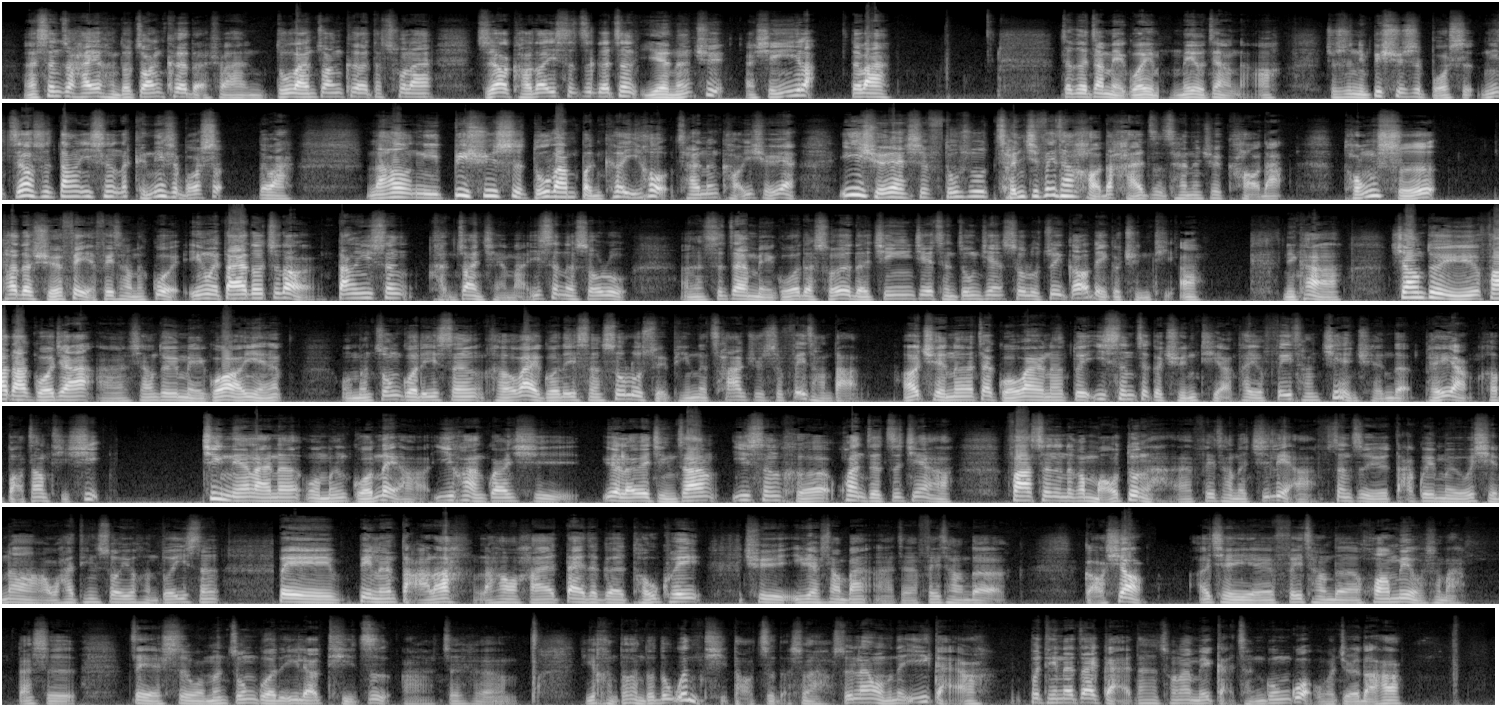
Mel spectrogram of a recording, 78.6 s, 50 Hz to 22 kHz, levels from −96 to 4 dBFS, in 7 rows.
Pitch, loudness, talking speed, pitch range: 135 Hz, -18 LUFS, 295 characters per minute, 115-155 Hz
